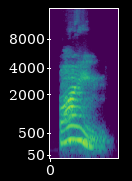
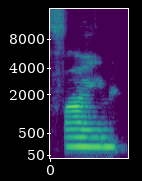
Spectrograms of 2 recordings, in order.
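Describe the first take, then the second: First: It sounds angry and exasperated. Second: It sounds reluctant and resigned. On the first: The person is exasperated and has given up. "with a sort of angry intonation" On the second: The person agrees without really wanting to. "it's kind of like they're giving in"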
